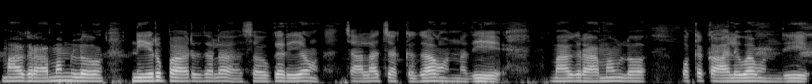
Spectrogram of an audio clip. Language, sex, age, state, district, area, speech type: Telugu, male, 30-45, Andhra Pradesh, Kakinada, rural, spontaneous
